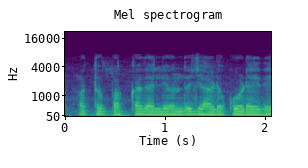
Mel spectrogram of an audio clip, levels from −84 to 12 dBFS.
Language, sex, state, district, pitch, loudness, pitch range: Kannada, male, Karnataka, Bidar, 125 Hz, -14 LUFS, 120-130 Hz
